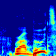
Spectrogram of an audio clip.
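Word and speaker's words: Roboute: Primarch, Rabute Rabute, okay.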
